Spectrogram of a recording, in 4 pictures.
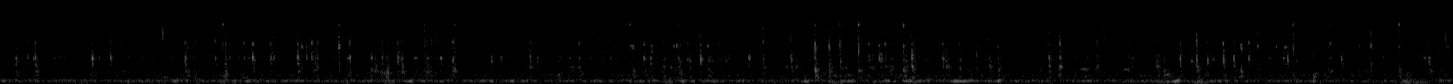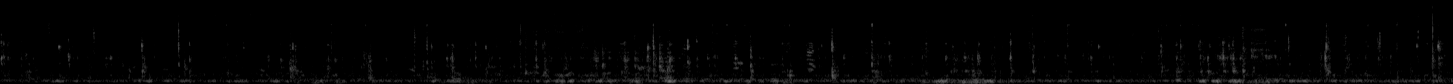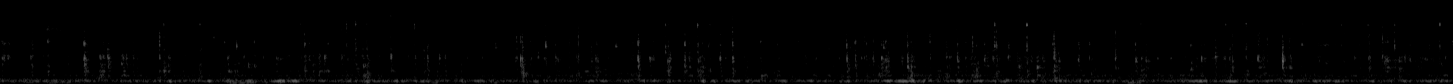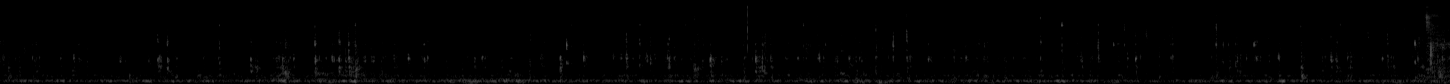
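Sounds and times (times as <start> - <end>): light raindrops ticking: 0.0 - 58.0
low steady hum: 56.9 - 58.0.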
